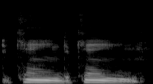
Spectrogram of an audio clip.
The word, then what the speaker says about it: Duquesne: Duquesne. Rhymes with cocaine. There we go. Not spelled like it, though.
